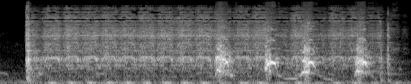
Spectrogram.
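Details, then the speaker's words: 1979 BMW R80/7, 43 years old, being restored, fresh fuel and charged battery, chokes open: starter churns slowly and evenly with a few sputtering pops but never catches; cranks without starting, ignition and coils not yet checked. "so we'll try again because it's going to get the fuel right through but there's a good chance that we haven't looked at the ignition system at all yet so we don't know whether the coils are okay"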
